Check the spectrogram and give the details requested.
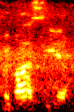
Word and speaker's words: Shavasana: It's pronounced Shavasana.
